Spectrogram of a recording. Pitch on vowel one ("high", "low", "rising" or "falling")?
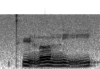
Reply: low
